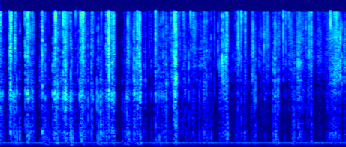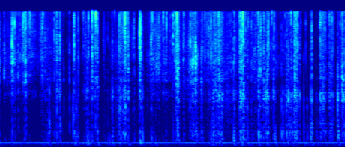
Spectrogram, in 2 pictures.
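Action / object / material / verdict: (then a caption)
scrape / green porous foam sponge / foam / none. A hand-sized, star-shaped green porous foam sponge is squeezed, tapped and scratched with long orange acrylic nails. Dense, rapid dry clicks and scratchy crackles fill the bright upper range, with a steady low hum underneath.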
